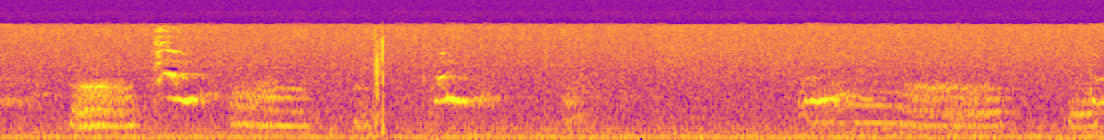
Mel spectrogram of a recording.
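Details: Four-week-old Bengal kittens, a litter being litter trained indoors, giving a series of short, high, wavering meows in irregular bursts, some overlapping, with a steady low hum and a sharp click in the background.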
